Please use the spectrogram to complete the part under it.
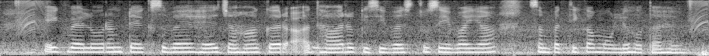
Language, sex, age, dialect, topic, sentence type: Hindi, female, 46-50, Kanauji Braj Bhasha, banking, statement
